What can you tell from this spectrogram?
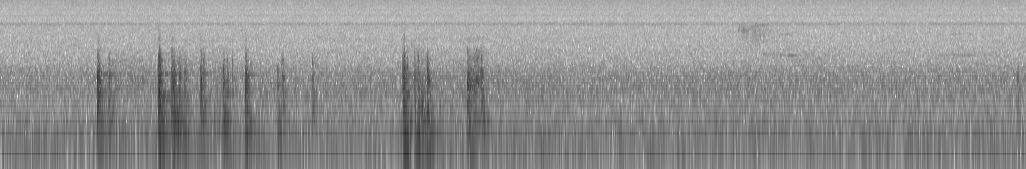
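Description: A quick run of knocks and clatters, about ten in three seconds, from a small plastic fishing boat being handled and tipped to empty it.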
